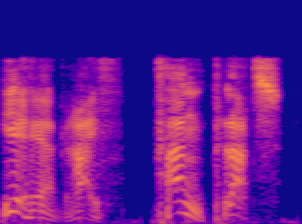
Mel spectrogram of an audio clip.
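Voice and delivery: high, short called orders; calling commands to dogs. A narrator's reading. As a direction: call the dogs to heel. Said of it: "rief er".

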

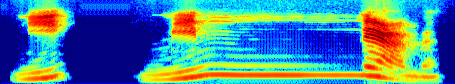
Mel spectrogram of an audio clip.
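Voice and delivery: "من نعمة" with "مي" kasra, noon merged and held nasal; teacher demo of "من نعمة" with ghunna; nasal doubled noon. Shown as a demonstration. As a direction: stretch "مي" then glide into "نعمة" with a held ghunna. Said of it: "فلما أجي أقرأها أقول إيه؟".

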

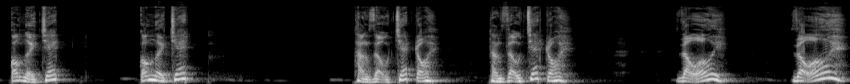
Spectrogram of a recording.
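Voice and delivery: high, loud terrified screams; screaming in panic. A narrator's reading. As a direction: shriek the alarm over and over. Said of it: "đồng loạt thét lớn".

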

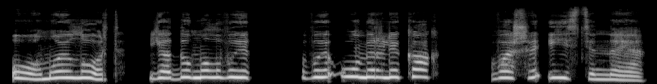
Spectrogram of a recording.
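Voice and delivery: high, loud, halting outburst; agitated servant. A narrator's reading. Servant to his revived lord, high agitated outburst. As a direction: gush in a high, overwrought voice.

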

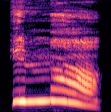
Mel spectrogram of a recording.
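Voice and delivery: high, loud, drawn-out cry; alarmed exclamation. A narrator's reading. Husband rushes into his wife's room, crying out in alarm. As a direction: cry out to a loved one, pitch falling at the end. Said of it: "s'écria monsieur Micawber en se précipitant".

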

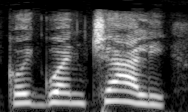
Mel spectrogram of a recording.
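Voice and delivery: ordinary delivery, nothing marked

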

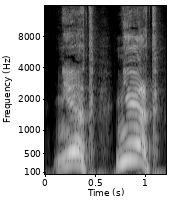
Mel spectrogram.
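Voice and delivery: громко и высоко, в отчаянии; кричи вслед уезжающей машине; отчаянный крик. A narrator's reading. (отчаянное «Нет!»)

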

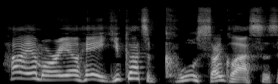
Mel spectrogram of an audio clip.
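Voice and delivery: high, sweet imitation of a hostess; perky hostess. Hostess introduces herself to a customer, perky.

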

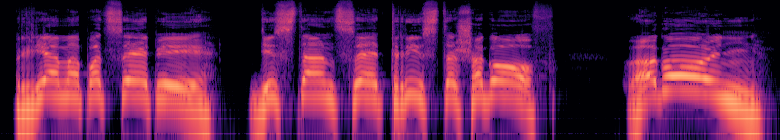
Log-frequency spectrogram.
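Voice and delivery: shouted battle command, high and loud; combat callout. Acted. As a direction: bark the order to open fire. Officer orders fire in battle.

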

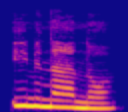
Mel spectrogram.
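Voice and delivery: high, loud bold bluff; confident bluff. Acted. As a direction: blurt it out confidently. Heroine bluffing loudly.

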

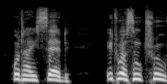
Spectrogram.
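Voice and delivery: high, loud urgent plea; desperate retraction. A narrator's reading. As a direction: plead to take it back.

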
